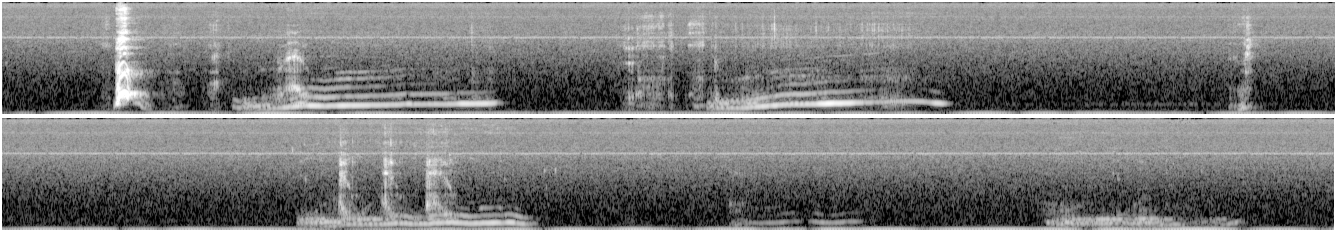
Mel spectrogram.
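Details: Jack Russell Terrier left home alone for a few hours indoors, giving drawn-out whining howls that rise then level off. They come in separate bouts of about two seconds with quiet gaps between, plus a short sharp noise near the start.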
